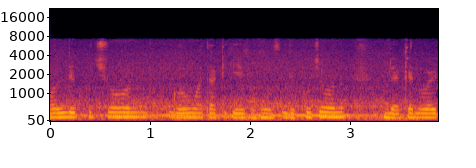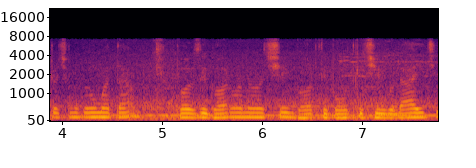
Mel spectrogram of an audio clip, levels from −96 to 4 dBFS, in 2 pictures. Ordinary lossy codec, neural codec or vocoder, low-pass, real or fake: none; none; 7.2 kHz; real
